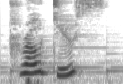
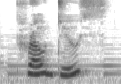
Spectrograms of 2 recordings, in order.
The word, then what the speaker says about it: produce: Produce. Say it with me. Produce means fruits and vegetables. Although it's spelled P R O D U C E, it is pronounced produce.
